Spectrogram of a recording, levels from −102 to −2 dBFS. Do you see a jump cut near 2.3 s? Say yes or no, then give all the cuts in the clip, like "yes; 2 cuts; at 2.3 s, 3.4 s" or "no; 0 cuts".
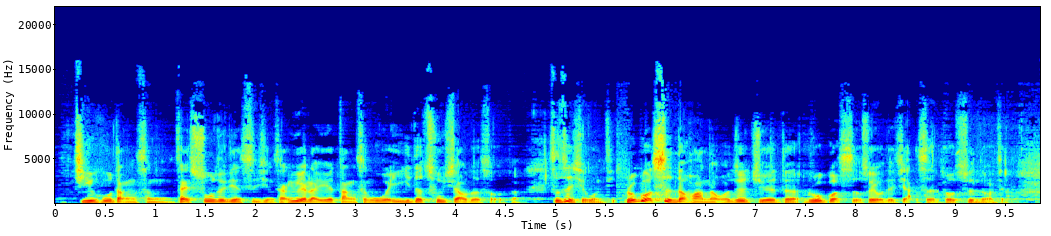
no; 2 cuts; at 5.6 s, 8.8 s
